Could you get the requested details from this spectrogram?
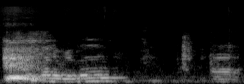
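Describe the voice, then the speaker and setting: A man chairing a board meeting, running through procedure in a halting, informal way. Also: medium pitch, steady tone. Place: indoor board meeting room. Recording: echoey room, distant mic, faint noise.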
